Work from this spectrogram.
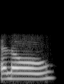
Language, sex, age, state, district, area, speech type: Assamese, female, 60+, Assam, Lakhimpur, urban, conversation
